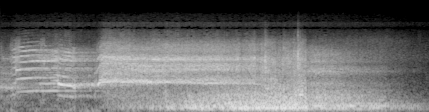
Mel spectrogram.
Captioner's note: scream!; trap door rumbles shut!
